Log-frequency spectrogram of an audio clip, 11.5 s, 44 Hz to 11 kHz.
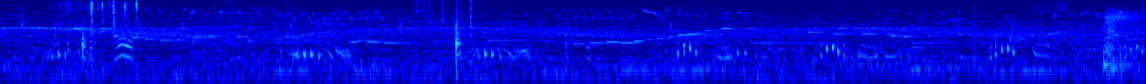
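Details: Feral pigeons at Špica, Ljubljana, on 20 March 2023, give low, throaty rolling coos, each swelling and falling over about a second; several birds overlap against a steady background of city noise.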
